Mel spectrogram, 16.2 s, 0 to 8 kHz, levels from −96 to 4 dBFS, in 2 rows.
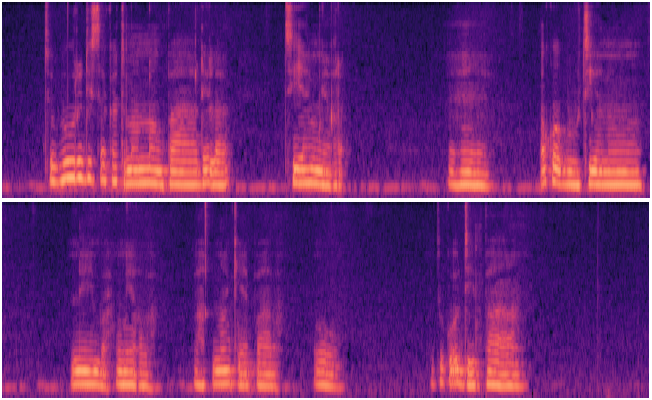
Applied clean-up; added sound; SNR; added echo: none; none; none; none.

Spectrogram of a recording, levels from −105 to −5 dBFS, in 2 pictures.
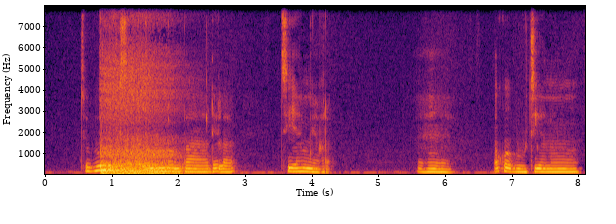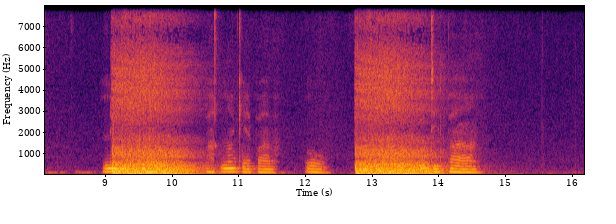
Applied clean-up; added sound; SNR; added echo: none; Boom; -3 dB; none.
